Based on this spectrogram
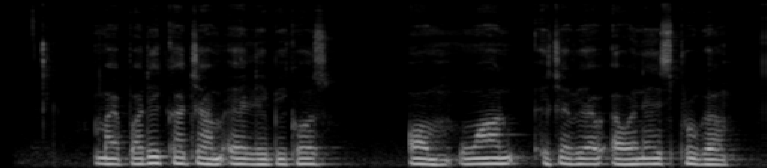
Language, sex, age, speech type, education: Nigerian Pidgin, male, 15-29, spontaneous, tertiary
